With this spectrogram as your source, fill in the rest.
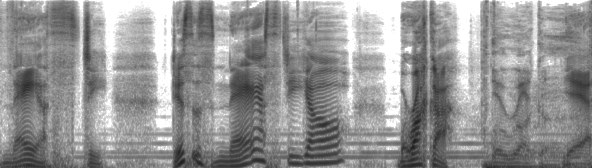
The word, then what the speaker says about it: Baraka: Baraka.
